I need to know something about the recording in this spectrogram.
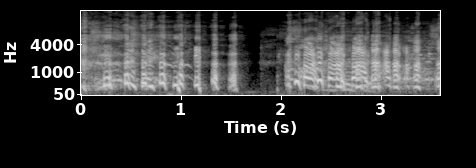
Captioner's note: they laugh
